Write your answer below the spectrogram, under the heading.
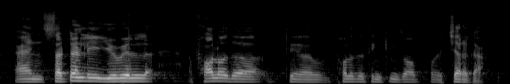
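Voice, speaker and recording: At a fairly quick pace, a man speaks at medium pitch with fairly even intonation and big swings in loudness. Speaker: Ayurvedic doctor. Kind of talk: conference talk. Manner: halting, many fillers.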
